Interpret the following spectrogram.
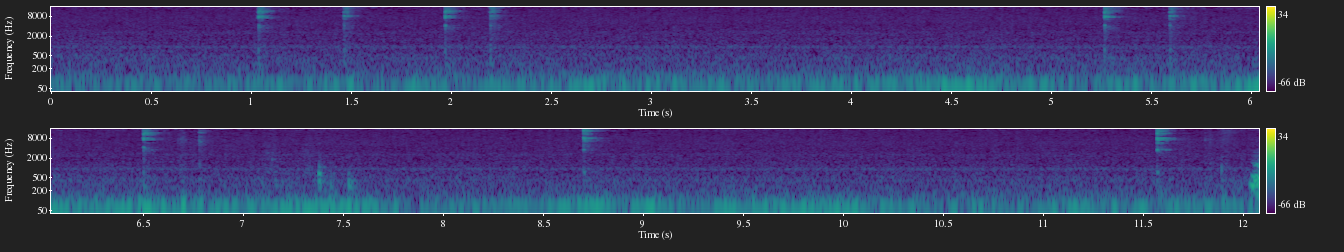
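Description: Computer mouse clicking, about ten faint single clicks scattered at uneven intervals over a low hum.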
